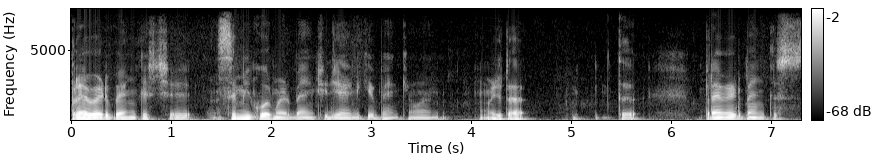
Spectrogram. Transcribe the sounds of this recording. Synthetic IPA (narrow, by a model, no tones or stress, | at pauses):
pɾaːjʋeːʈbẽːŋkɐst͡ʃʰisɐmiːɡoːɾmeɳʈ̚bẽːŋk̚t͡ʃʰid͡ʒeːɳkebẽːŋkeʋaːn | mṵd͡ʒɾa̰ | t̪ɨ | pɾaːjʋeːʈbẽːŋkɐs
